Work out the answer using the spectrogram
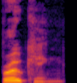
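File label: "broking", British English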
